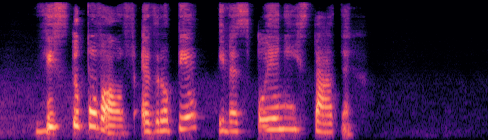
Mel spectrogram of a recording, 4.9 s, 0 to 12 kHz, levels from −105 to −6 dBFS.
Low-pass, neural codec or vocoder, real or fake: 10.8 kHz; codec, 44.1 kHz, 2.6 kbps, DAC; fake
